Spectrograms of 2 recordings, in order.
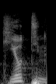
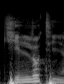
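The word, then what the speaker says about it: guillotine: 프랑스어 읽을 때 LL이 있으면 Y 발음이 나요. 이런 거 많죠. 기요틴 같은 거. GUI LLOTIN인데 길로틴이 아니라 기요틴이죠. 예, 어쨌든 이런 베르누이 방정식은 베르누이 이퀘이션이 어떻게 생겼냐면 이렇게 생긴 이퀘이션입니다.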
